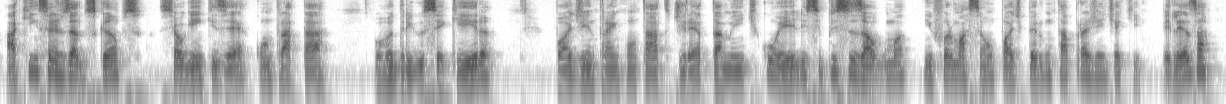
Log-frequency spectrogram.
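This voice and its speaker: A podcast host with a Brazilian Portuguese accent speaks in a casual, upbeat way. His voice sits at an ordinary middle pitch for a man, and he drops slangy asides as he wraps up the chat. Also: normal speed. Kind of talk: casual interview talk.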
